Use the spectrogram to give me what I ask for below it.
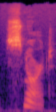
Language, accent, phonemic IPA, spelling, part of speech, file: English, US, /snɔɹt/, snort, noun / verb, En-us-snort.ogg
- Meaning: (noun) 1. The sound made by exhaling or inhaling roughly through the nose 2. A dose of snuff or other drug to be snorted 3. A consumed portion of an alcoholic drink 4. A submarine snorkel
